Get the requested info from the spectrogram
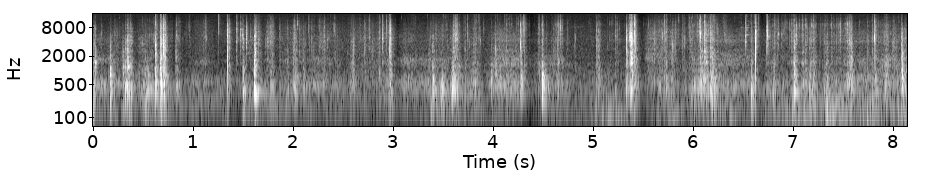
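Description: Irregular small metallic clicks, taps and scrapes of hand work at a car's rusted rear wheel arch, with no power tool running.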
